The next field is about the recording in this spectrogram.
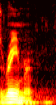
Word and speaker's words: Reimer: Did I pronounce his name right, or is it Reimer? Reimer. R-E-I. He must not be German. But anyway, it's Reimer.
